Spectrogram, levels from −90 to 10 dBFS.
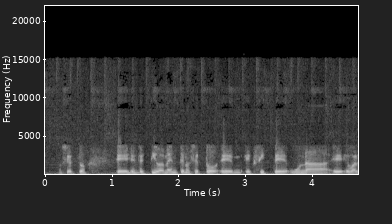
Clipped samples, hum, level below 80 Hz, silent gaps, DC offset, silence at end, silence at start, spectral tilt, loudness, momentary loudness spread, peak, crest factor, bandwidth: under 0.1%; none; -44 dBFS; none; under 0.1%; 0 s; 0.05 s; -6.5 dB/octave; -23 LUFS; 6 LU; -8 dBFS; 14 dB; 15.5 kHz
